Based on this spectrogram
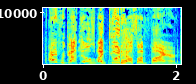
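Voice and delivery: high-pitched frantic cry; frantic, high character voice; panicked. Acted. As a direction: blurt it out in a panic. Panicked character racing past cashier.

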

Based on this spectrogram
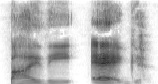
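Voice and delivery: loud, drawn-out exclamation; swearing oath. A narrator's reading. Blackwing curses before promising to find a plan, swearing loudly. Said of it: "Blackwing swore".

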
